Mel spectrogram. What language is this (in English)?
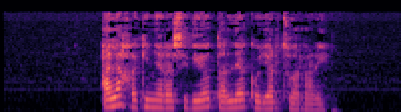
Basque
